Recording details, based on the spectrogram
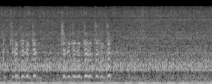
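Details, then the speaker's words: Cold engine idling loudly with bursts of quick light tapping about eight a second; owner identifies piston slap that appears about 30 seconds after start and disappears once pistons warm; alternator whistling audible. "oh there's a piston slap hear it takes 30 seconds till it reveals itself once the Pistons warm up it goes away"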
